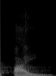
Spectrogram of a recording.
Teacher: quando eu falo a palavra pai, o I desaparece. Predomina o som do A. Pá, pá. Aí o I quase que a gente não fala, é pai, né? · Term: semivogal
